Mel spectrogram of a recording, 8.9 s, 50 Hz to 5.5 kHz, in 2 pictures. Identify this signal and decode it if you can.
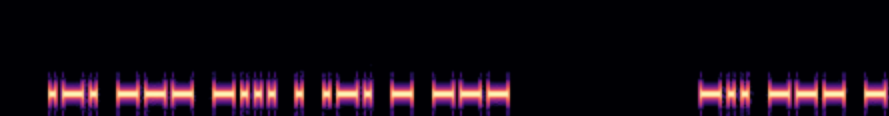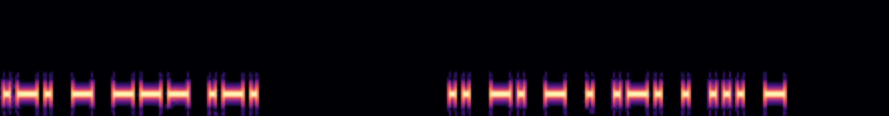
Morse code, heard as a keyed tone, about 34 wpm, 550 Hz. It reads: ROBERTO DOCTOR INTEREST
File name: Ultimate Word List / 35WPM Ultimate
